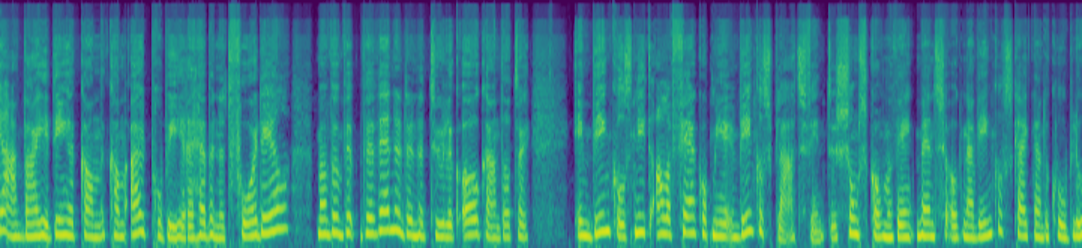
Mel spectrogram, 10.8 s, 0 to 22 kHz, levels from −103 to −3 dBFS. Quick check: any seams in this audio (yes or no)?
no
